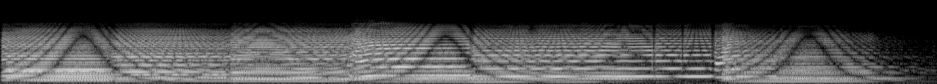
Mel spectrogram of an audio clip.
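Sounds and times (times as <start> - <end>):
saxophone: 0.0 - 9.3.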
